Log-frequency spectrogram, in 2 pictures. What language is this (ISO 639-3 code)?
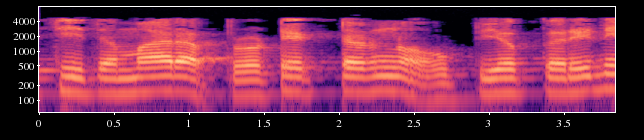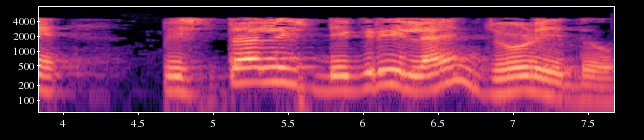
guj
